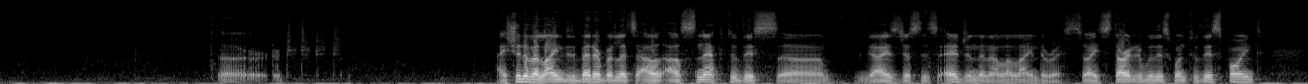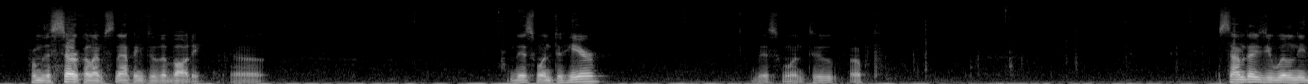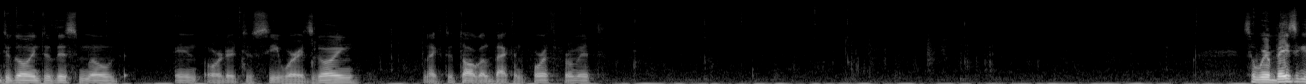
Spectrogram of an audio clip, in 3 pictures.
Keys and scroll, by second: 22.3 4, 30.0 5.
